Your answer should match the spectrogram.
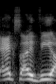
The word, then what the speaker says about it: Xi: The president of China is President Xi. The X and the I are the spelling of his name, not Roman numerals.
